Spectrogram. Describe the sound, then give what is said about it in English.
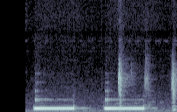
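Two steady, moderately loud ringback tones from an outgoing phone call, each lasting about half a second with a short gap, followed by faint clicks and rustles. No one speaks. “Calling where?”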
